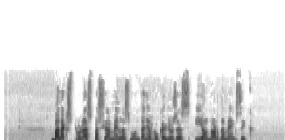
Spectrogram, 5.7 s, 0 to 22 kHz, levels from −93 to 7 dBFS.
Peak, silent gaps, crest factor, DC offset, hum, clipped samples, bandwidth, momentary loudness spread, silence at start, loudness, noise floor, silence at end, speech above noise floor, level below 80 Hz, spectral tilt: -2 dBFS; none; 24 dB; under 0.1%; none; under 0.1%; 11.5 kHz; 14 LU; 1 s; -24 LUFS; -64 dBFS; 0.7 s; 40 dB; -78 dBFS; -3.5 dB/octave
